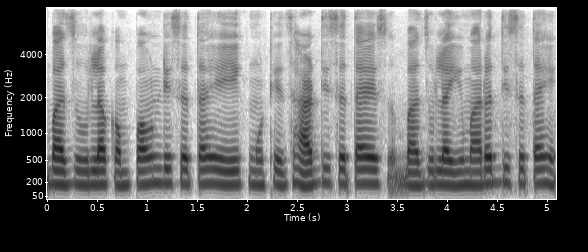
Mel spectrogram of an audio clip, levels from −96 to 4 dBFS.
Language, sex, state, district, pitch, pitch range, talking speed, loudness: Marathi, female, Maharashtra, Sindhudurg, 175 Hz, 170-180 Hz, 155 wpm, -18 LUFS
